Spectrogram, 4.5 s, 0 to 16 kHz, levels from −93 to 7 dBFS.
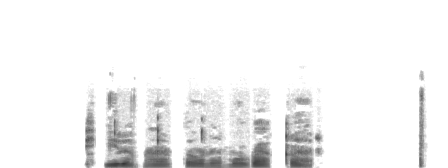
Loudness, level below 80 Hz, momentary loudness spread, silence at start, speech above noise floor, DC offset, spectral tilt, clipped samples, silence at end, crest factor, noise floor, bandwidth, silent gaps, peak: -28 LUFS; -74 dBFS; 15 LU; 0.85 s; over 63 dB; under 0.1%; -4.5 dB/octave; under 0.1%; 0.25 s; 22 dB; under -90 dBFS; 9 kHz; 0.96-1.03 s, 1.72-1.82 s, 2.72-2.84 s, 3.24-4.18 s; -8 dBFS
